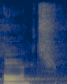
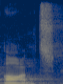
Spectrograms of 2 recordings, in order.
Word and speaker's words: aunt: Opposites of Uncle as Aunt I say my aunt out here you say my aunt which to me is an insect all right which made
